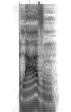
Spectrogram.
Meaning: plural of Blase
- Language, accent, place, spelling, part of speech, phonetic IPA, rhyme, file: German, Germany, Berlin, Blasen, noun / proper noun, [ˈblaːzn̩], -aːzn̩, De-Blasen.ogg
